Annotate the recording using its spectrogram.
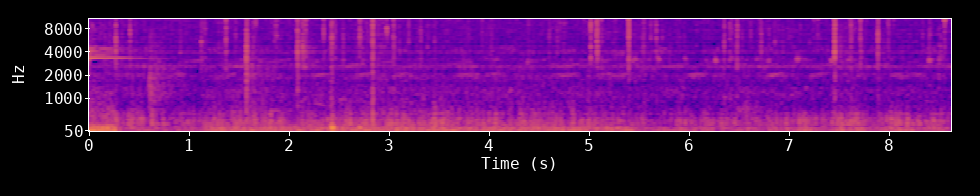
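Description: A large bonfire crackles and pops outdoors.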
